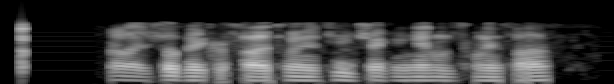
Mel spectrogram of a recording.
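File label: Police Southeast District Dispatch; Raleigh; p25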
